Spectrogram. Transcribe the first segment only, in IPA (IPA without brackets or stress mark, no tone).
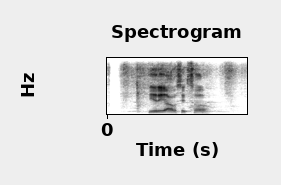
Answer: d̪ʱ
